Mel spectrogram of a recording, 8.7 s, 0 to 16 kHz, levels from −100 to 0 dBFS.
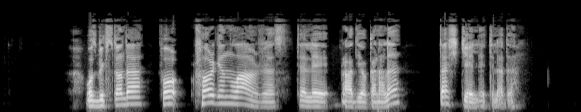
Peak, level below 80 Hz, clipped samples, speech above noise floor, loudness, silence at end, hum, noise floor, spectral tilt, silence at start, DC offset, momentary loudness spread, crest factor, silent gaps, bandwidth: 0 dBFS; -60 dBFS; under 0.1%; over 74 dB; -16 LUFS; 0.95 s; none; under -90 dBFS; -3 dB/octave; 1.1 s; under 0.1%; 9 LU; 18 dB; none; 9.6 kHz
